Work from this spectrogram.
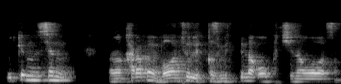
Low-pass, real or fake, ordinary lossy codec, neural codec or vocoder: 7.2 kHz; real; none; none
